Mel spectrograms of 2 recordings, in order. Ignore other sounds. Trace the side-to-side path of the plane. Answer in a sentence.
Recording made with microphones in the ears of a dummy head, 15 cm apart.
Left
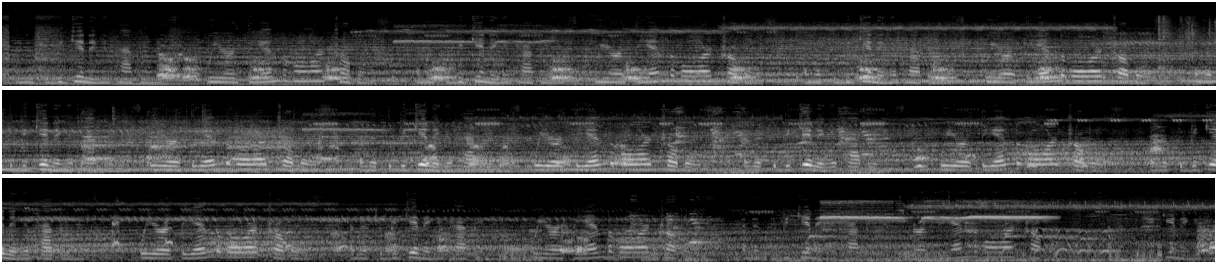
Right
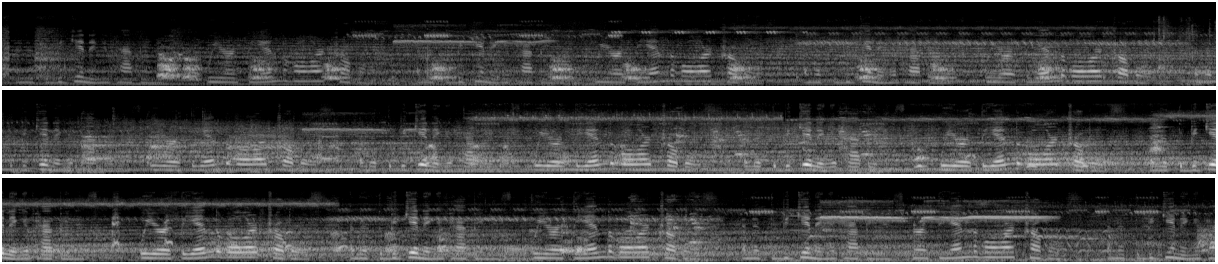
In this clip you hear the plane go from the left side to the right.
